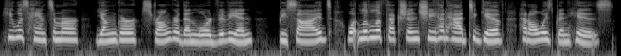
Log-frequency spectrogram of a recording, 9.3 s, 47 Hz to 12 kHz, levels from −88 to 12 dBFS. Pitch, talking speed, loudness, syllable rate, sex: 230 Hz, 135 wpm, -18 LUFS, 4.1 syllables/s, female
